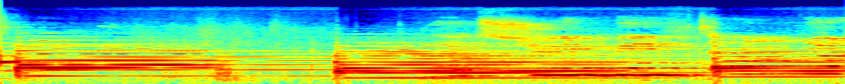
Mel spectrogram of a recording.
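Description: Female voice singing a slow song with piano accompaniment; the piano chords change twice, about one and a half seconds in and again near the end.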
